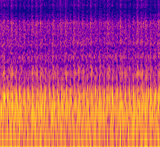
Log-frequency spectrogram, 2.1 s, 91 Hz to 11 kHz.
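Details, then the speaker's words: Snapper commercial mower, 6 hp Subaru engine, carburetor blown clean after it would only run on starting fluid: steady even single-cylinder chug, no misses or surging; normal running. "i opened up the car blew some air through it runs like a champ so let's fire it up"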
